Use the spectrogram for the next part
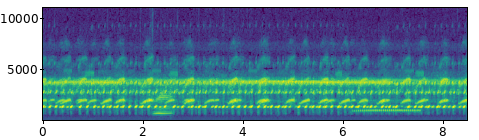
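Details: A single amphibian calls into the night, repeating quick, bright chirping notes over a steady high trill.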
